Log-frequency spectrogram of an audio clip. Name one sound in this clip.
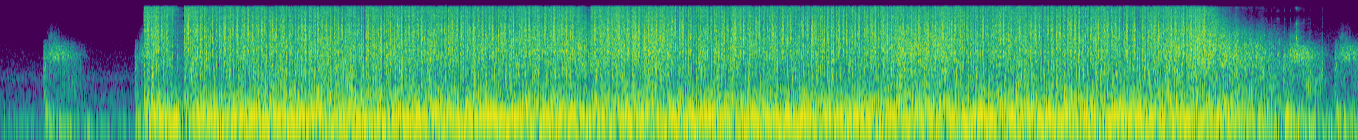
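A weapon fires in a loud, continuous roaring blast.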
